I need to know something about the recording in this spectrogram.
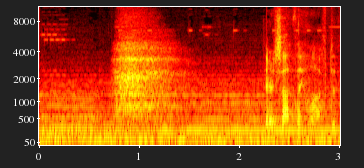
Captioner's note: sighs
